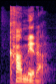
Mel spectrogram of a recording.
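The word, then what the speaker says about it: カメラ: se diz câmera câmera só presta atenção na pronúncia né para não anasala a em português a gente fala meio C né câmera em japonês cammera câmera como eu já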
